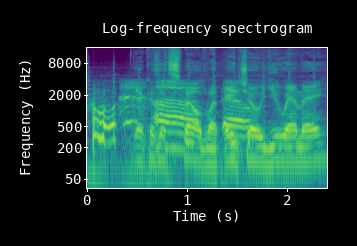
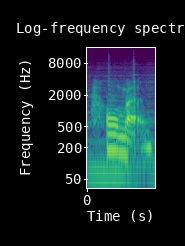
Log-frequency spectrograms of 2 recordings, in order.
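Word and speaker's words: Houma: me and I say how do you say this Hou MA is that right yes exactly exactly so yeah they're yes Toma so there's there's a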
